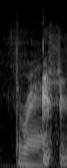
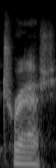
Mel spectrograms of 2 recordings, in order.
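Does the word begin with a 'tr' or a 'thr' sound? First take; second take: thr; tr. First: The word begins with a 'thr' sound. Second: The word begins with a plain 'tr' sound. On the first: The speaker calls it wrong. "He would say thrash" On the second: The speaker calls it right. "He didn't say trash"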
